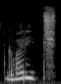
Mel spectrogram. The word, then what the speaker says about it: говорить: Pronounce soft. – Говорить. – Говорить. Again. – Говорить. – Softer. Говорить. Говорить. – Говорить. – That's better.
